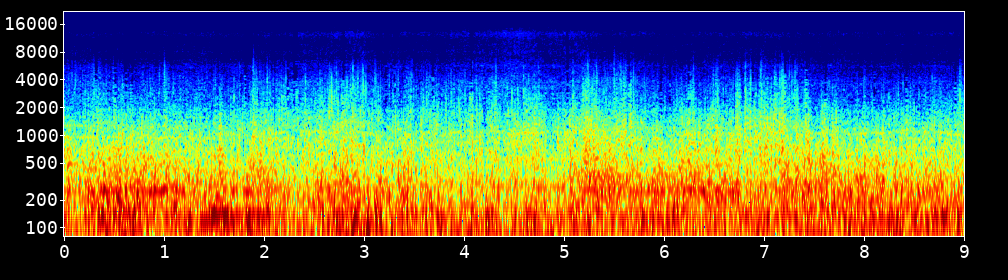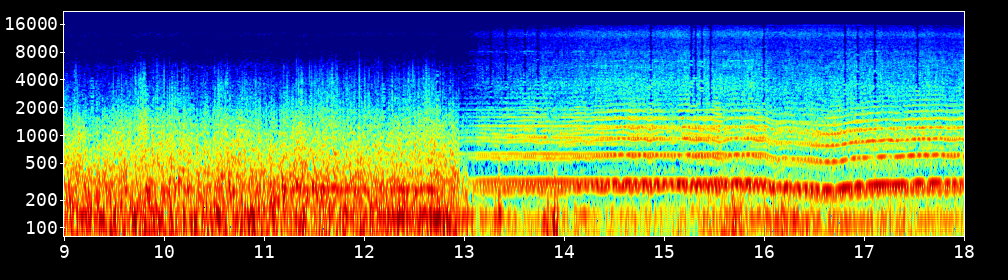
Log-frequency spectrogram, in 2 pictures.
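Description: ZLL SG906 Max 2 quadcopter's propellers and motors running in flight, with heavy wind buffeting on the microphone. About thirteen seconds in, the wind noise drops and the propeller hum comes through as a steady whine that dips in pitch briefly and recovers as the motors adjust.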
